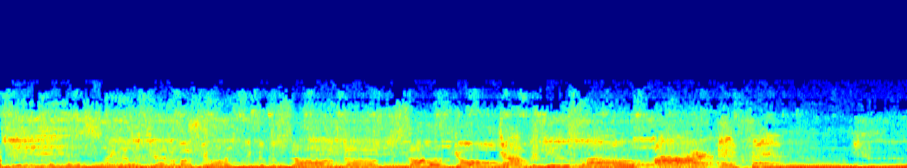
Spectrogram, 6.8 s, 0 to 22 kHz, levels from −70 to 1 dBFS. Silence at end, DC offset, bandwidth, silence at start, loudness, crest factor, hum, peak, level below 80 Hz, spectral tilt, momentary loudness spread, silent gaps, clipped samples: 0 s; under 0.1%; 11.5 kHz; 0 s; -13 LUFS; 12 dB; none; -2 dBFS; -34 dBFS; -4.5 dB/octave; 1 LU; none; under 0.1%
